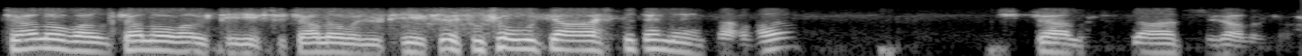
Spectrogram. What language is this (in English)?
Kashmiri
